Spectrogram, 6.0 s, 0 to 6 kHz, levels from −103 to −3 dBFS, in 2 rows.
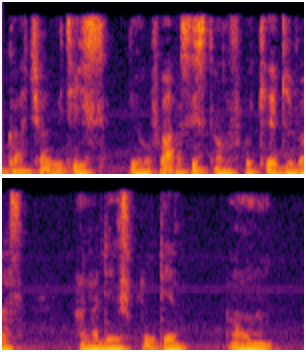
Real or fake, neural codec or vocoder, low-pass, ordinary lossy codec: real; none; 5.4 kHz; MP3, 48 kbps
